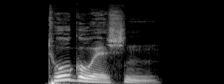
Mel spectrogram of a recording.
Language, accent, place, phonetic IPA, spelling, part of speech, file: German, Germany, Berlin, [ˈtoːɡoɪʃn̩], togoischen, adjective, De-togoischen.ogg
- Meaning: inflection of togoisch: 1. strong genitive masculine/neuter singular 2. weak/mixed genitive/dative all-gender singular 3. strong/weak/mixed accusative masculine singular 4. strong dative plural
